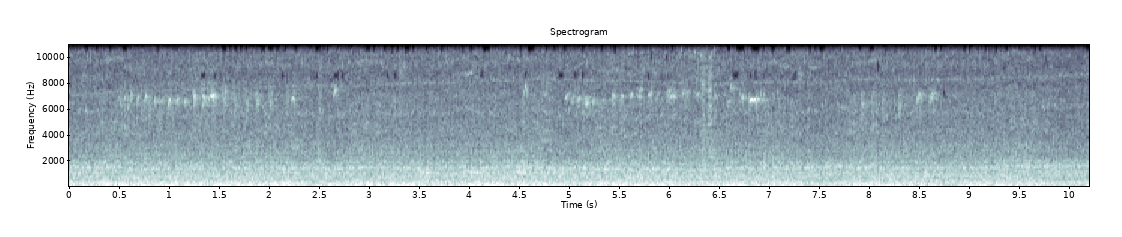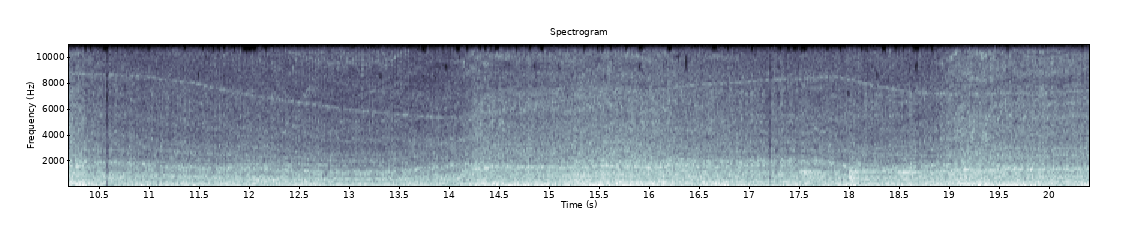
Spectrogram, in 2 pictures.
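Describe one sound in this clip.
A truck engine rumbles and strains steadily.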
